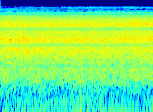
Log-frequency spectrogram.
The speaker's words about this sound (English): Okay, here's rain on a lake.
